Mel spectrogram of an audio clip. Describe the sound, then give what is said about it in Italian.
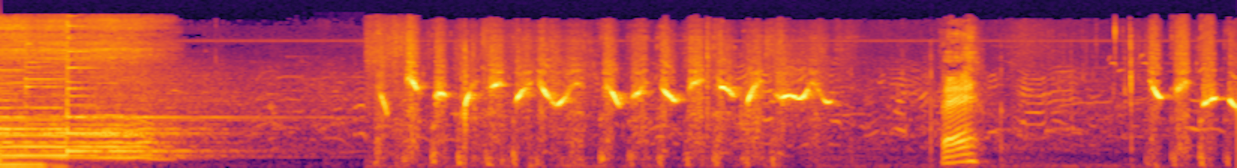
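A person whistles a lively tune in many short, high, bending notes, with a brief pause and a burst of another sound before the melody resumes. “Fischietto. Bravo.”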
